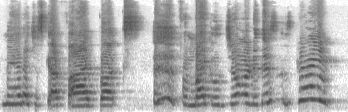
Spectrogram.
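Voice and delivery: put-on high-pitched, giggly childhood glee; thrilled kid. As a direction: gush high like a boy who struck it rich. Boy thrilled with five dollars.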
